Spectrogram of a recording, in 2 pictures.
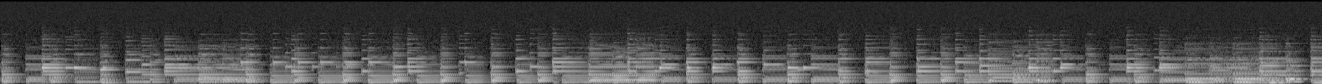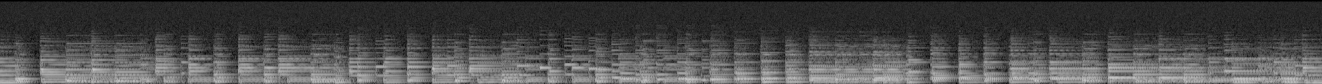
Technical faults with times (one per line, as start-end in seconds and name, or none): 0.00-26.45 low bit depth with dither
